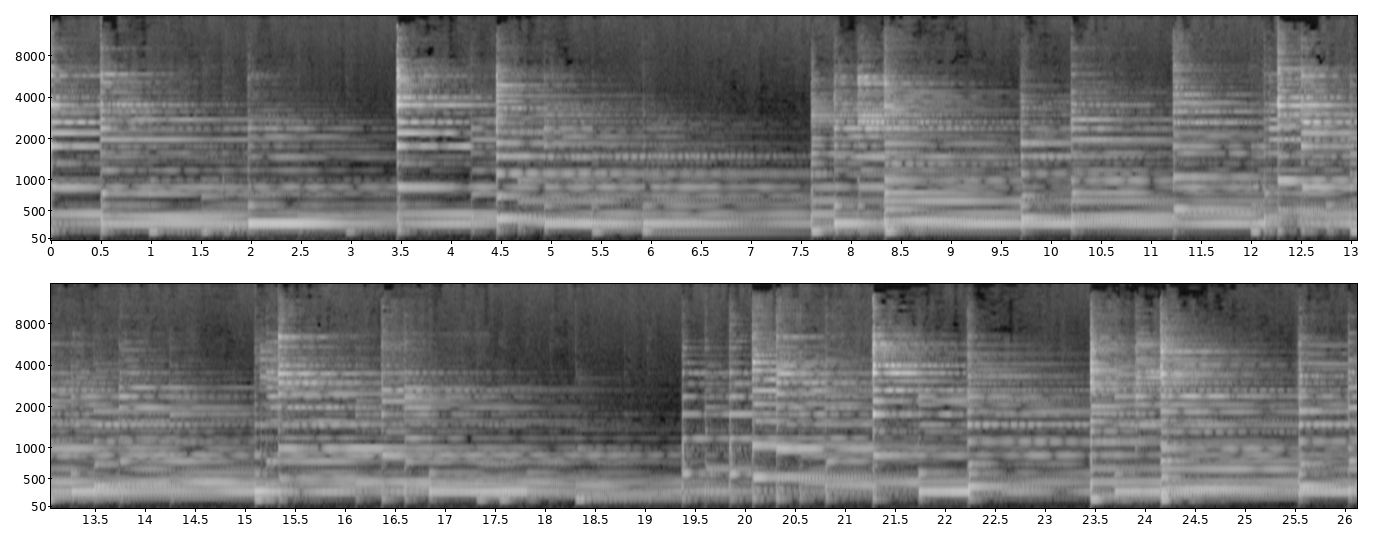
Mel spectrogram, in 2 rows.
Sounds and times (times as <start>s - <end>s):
Zither: 0.0s - 26.1s.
